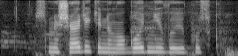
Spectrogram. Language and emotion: Russian, neutral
